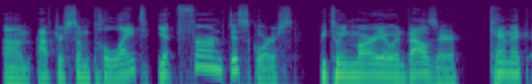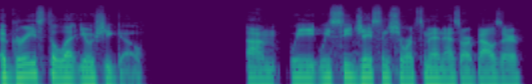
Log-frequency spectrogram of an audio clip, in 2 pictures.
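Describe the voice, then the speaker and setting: A man on a casual panel show pitching a comedic movie scene by scene, in a halting, mock-formal narrating manner. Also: fairly bright tone, dry recording, studio quality.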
